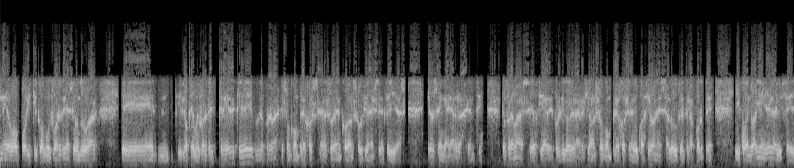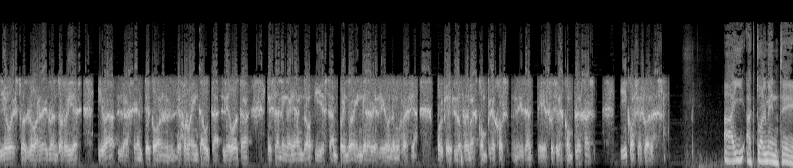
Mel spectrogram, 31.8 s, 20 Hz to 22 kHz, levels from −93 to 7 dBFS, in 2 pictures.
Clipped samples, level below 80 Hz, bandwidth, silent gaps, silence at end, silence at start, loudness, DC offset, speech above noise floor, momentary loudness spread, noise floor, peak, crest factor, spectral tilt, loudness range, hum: under 0.1%; -62 dBFS; 13.5 kHz; none; 0 s; 0 s; -19 LUFS; under 0.1%; 30 dB; 3 LU; -50 dBFS; -4 dBFS; 16 dB; -4.5 dB/octave; 1 LU; none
